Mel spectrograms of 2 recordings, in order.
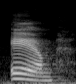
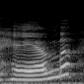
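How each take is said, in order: First: The h is dropped, giving a reduced 'em'. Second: The word begins with an audible h sound.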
